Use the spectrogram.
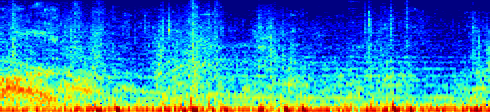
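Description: Mounted horse archers gallop across a Bannerlord battlefield, rapid clip-clop hoofbeats drumming steadily at close range through the whole stretch with faint battle noise behind.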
